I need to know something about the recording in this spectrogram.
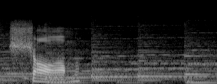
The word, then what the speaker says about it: Seam: Name's Seam, it's pronounced Sham.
